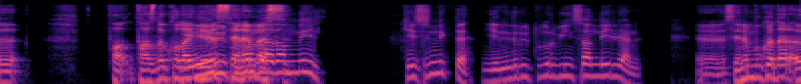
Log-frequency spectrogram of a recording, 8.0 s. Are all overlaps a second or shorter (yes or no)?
no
